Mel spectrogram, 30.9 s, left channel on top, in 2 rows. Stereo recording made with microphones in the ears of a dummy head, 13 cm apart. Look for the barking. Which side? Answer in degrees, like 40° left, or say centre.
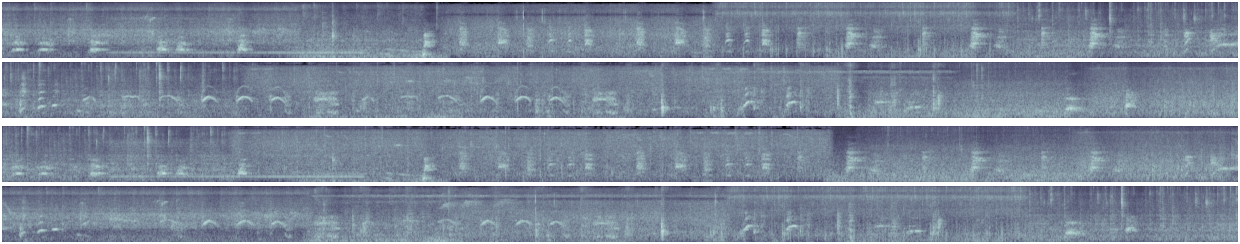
30° left.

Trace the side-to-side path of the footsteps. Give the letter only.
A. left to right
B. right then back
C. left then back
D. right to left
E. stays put
D.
